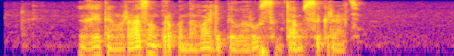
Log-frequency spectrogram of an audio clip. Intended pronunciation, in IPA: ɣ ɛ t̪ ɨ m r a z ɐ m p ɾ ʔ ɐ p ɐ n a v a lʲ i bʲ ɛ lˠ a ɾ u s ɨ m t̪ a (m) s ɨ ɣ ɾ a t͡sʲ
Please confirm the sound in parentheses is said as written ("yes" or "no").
yes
